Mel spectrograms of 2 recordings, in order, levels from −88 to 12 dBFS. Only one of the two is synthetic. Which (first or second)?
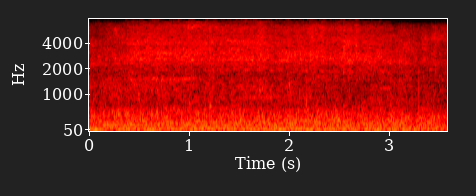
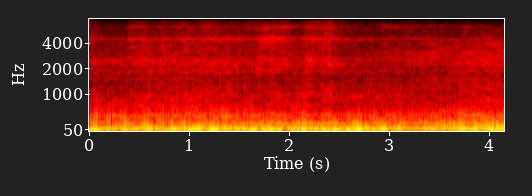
second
